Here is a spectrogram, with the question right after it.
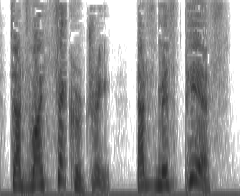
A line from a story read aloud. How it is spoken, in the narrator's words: exclaimed Dirk in astonishment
